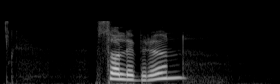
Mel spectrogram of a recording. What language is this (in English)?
Swedish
